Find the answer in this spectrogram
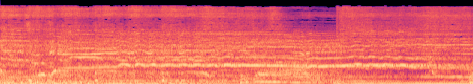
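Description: A heavy metal band playing live in a hall, loud, with a singer holding one long note over distorted guitars. The bass and drums drop out for a moment about halfway through, then come back in.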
